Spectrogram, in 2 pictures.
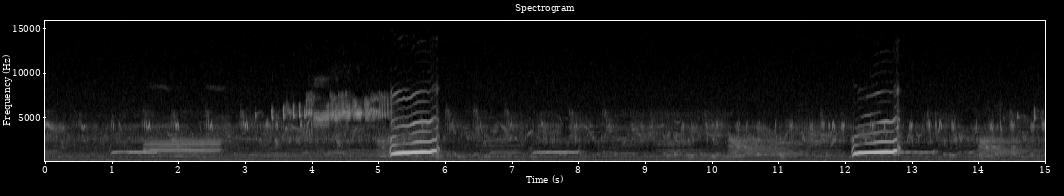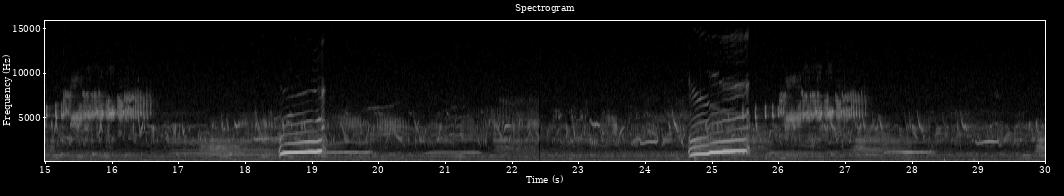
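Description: Little owl (Athene noctua) calling: a loud, drawn-out note rising in pitch, repeated four times about every six to seven seconds, with fainter short calls between.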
